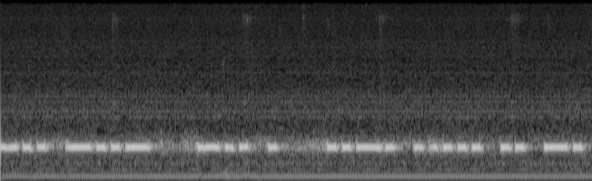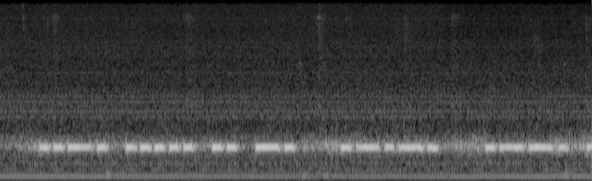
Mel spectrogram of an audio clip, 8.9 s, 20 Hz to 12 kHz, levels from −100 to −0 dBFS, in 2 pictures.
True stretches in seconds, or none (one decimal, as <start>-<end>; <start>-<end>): 0.5-1.5; 2.1-6.7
